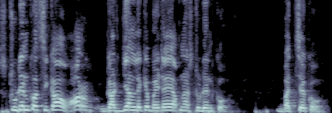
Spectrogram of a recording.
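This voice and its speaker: A male accountancy tutor with a fairly high voice talks straight to his students. His delivery is lively and preachy, and he breaks off to tell a joke. Faint noise hums under the recording. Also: fast. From India. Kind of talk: lecture and chat to students.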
